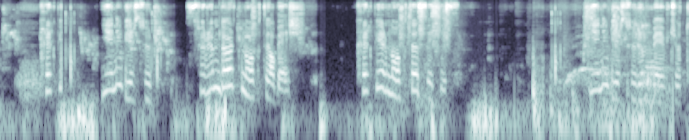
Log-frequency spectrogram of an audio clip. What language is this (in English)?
Turkish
